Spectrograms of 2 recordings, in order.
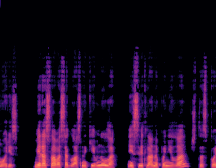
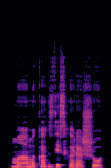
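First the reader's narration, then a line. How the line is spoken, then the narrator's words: Whisper. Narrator (Russian): прошептала Тося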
